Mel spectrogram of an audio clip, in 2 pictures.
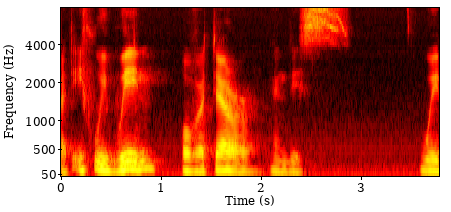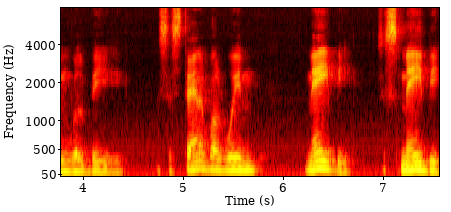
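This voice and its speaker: A man talks at a very slow pace, leaving long, frequent pauses, in a fairly low, somewhat breathy voice. His intonation is lively. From Israel, upper Galilee (Safed). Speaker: diplomat. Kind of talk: talk with audience Q&A. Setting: synagogue hall with audience, livestreamed.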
